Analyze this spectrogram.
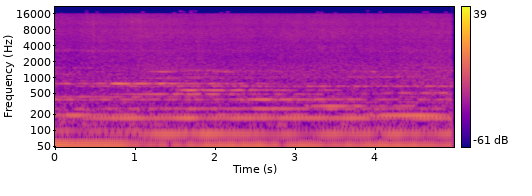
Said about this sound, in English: As you continue walking, you become more and more aware of the sound of water.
